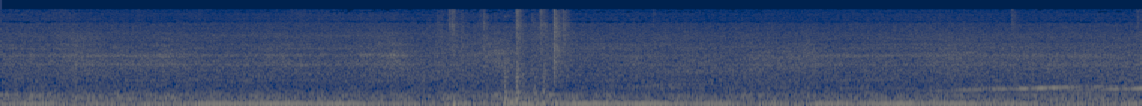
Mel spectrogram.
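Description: A train car rumbles and rattles steadily as it runs along the tracks.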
